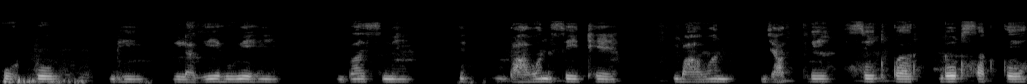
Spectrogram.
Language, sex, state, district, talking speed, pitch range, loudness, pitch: Hindi, male, Bihar, Jamui, 100 wpm, 125-135 Hz, -32 LUFS, 125 Hz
